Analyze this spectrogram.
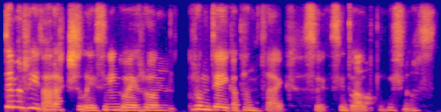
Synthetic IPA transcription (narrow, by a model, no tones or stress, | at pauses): d̥ɪmənr̥iːvaɾakt͡ʃulˠisɪniŋɡwer̥ʊm | r̥ʊmdeːɡapʰantʰɛ̰ɡ̥ | ssindo̰ːd̥pʰəbɪɬnɔs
